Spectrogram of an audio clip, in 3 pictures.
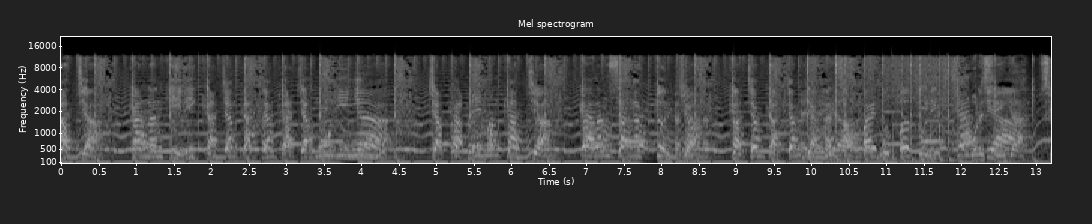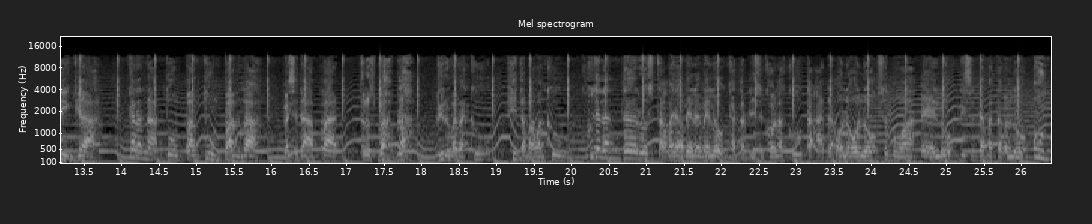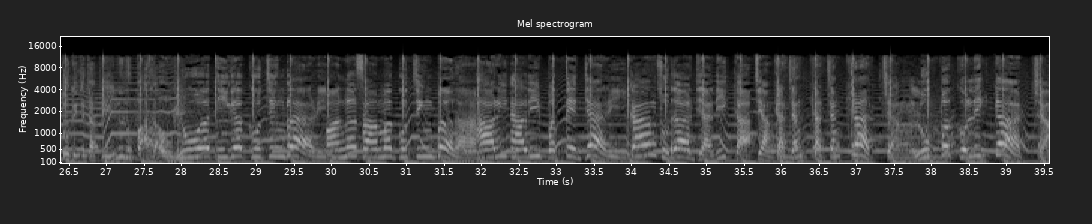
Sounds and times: Music: 0.0 - 39.5
Speech: 3.2 - 4.4, 9.7 - 39.5.

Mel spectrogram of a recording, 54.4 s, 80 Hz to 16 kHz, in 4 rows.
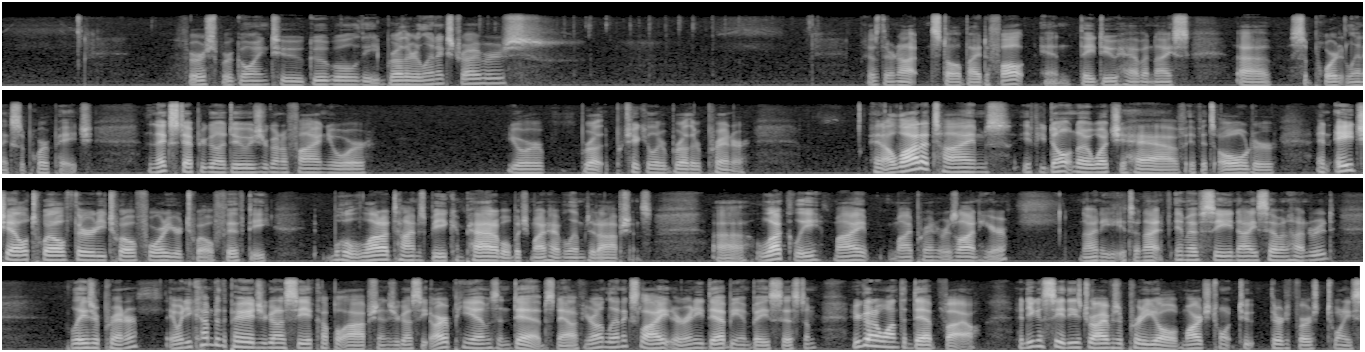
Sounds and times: Speech: 1.8 - 5.6, 8.6 - 17.4, 18.6 - 21.1, 22.2 - 37.3, 38.0 - 40.6, 41.5 - 54.4.

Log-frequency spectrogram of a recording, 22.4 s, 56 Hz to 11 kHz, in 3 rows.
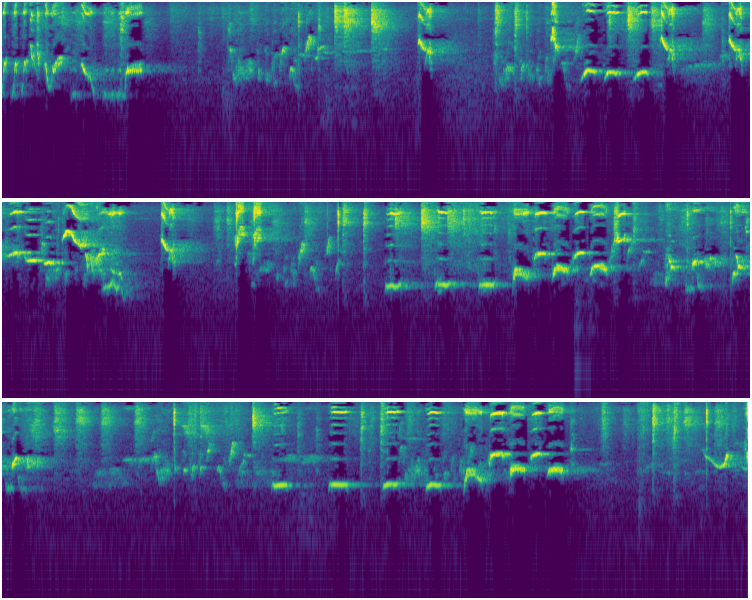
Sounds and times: Chirp, tweet: 0.0 - 22.4.

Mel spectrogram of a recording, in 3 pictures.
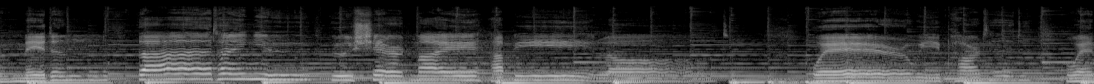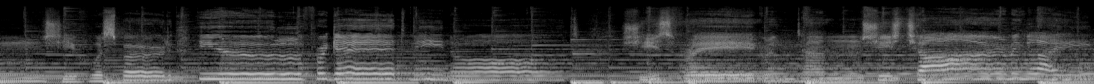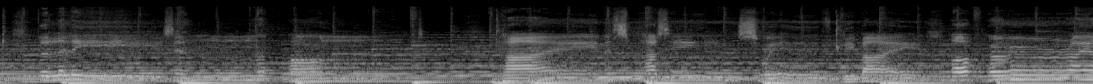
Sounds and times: Male singing: 0.0 - 7.3, 8.1 - 26.2, 26.8 - 32.8
Music: 0.0 - 32.8.

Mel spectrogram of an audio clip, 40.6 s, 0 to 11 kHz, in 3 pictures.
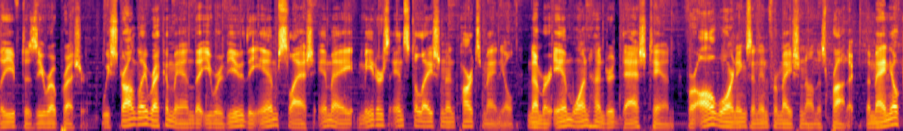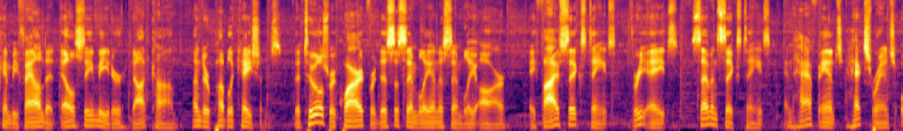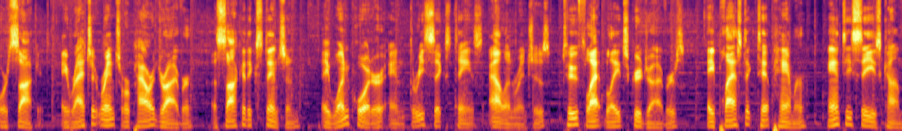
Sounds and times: Music: 0.0 - 40.6
Speech: 0.0 - 40.6.

